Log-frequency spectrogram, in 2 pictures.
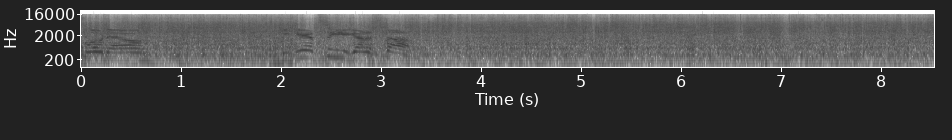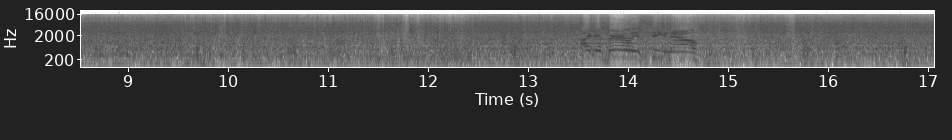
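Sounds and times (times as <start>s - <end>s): heavy rain on car roof: 0.0s - 17.0s
person talking: 2.0s - 3.3s, 13.5s - 14.7s.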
